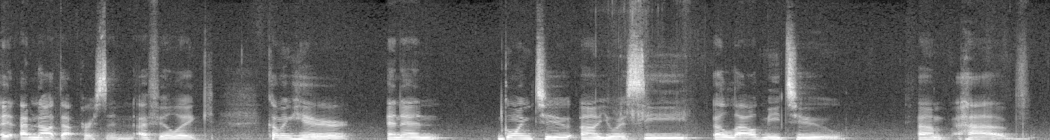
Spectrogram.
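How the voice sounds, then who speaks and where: With audible room echo, a woman speaks at a very slow pace with long, frequent pauses. Her voice is fairly low, with fairly even intonation and very even loudness. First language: not English. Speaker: screenwriter. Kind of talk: panel discussion. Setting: television studio with live audience. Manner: hesitant, many fillers.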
